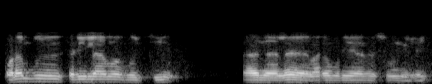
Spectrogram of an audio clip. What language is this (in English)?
Tamil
